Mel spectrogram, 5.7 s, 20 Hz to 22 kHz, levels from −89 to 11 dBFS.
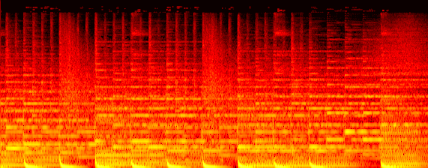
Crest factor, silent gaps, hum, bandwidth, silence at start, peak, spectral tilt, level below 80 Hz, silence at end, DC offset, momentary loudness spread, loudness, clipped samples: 14 dB; none; none; 12.5 kHz; 0 s; -2 dBFS; -6.5 dB/octave; -18 dBFS; 0 s; under 0.1%; 3 LU; -17 LUFS; under 0.1%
